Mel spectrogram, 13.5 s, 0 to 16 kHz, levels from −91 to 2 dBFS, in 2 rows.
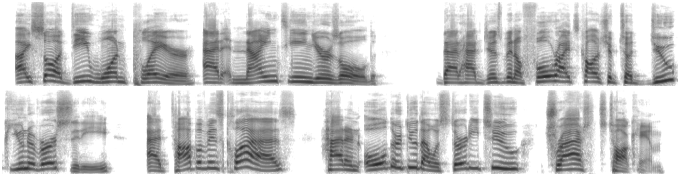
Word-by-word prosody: I 190 +2 +2
saw 235 +3 +1
a - - 0
D1 195 +2 0
player 145 -9 0
at 170 -4 0
19 200 +6 0
years 170 -3 +1
old 110 -8 0 0.7
that 165 -1 +1
had 155 -3 -2
just 175 +1 -3
been 190 - +2
a 155 - +1
full-ride 205 +3 +2
scholarship 195 -4 -2
to - - 0
Duke 190 - 0
University 215 - -1 0.3
at - - -1
top 265 - +1
of 265 0 -2
his 265 -2 -3
class, 220 - +1 0.2
had 205 0 +1
an 190 -3 -2
older 235 +8 +3
dude 290 -1 0
that 185 - +3
was 160 - -5
32 250 +1 +1 0.2
trash 210 0 +3
t - - -13
talk - - -1
him. - - -10
195 Hz, 155 wpm, -23 LUFS, 165-230 Hz, 0.7 s, older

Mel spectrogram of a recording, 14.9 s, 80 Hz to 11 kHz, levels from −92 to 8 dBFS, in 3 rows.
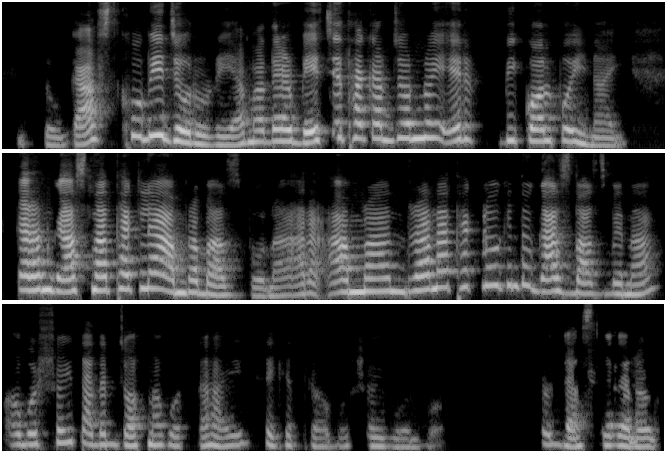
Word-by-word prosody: এ - - -19 0.2
তো 180 - -11 0.2
গাছ 295 +10 +1 0.2
খুবই 375 +1 +4
জরুরি। 195 -7 +3
আমাদের 245 +2 +1
বেঁচে 250 +8 +4
থাকার 320 -2 +2
জন্য 325 -1 +4 0.2
এর 290 - +1 0.3
বিকল্পই 265 -3 +1
নাই। 165 -1 -10 0.5
কারণ 310 0 +6
গাছ 275 +2 +4
না 295 - +8
থাকলে 330 +1 +1 0.2
আমরা 255 0 +2
বাঁচব 195 0 -4 0.2
না। - - -9
আর 225 - -6 0.3
আমরা 275 +2 +2
না 360 - +2
থাকলেও 375 +2 -4
কিন্তু 410 0 -3
গাছ 275 +1 +3
বাঁচবে 225 -1 -5
না। 220 - -3 0.3
অবশ্যই 240 +4 -5
তাদের 230 -1 -5
যত্ন 210 +2 -3
করতে 200 -1 -13
হয়। 200 +1 -6 0.2
সেক্ষেত্রে 210 -3 -11
অবশ্যই 195 0 -12
বলব। 175 0 -15 0.8
তো - - -12 0.2
গাছ 195 +1 -4
লাগানো 210 -3 -3
245 Hz, 155 wpm, -22 LUFS, 205-290 Hz, 0.8 s, না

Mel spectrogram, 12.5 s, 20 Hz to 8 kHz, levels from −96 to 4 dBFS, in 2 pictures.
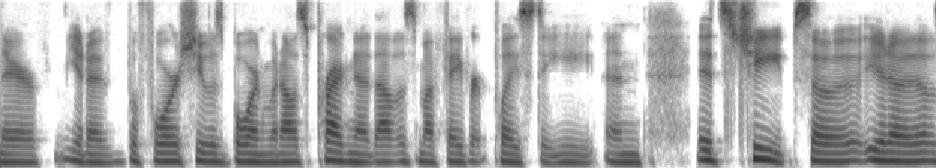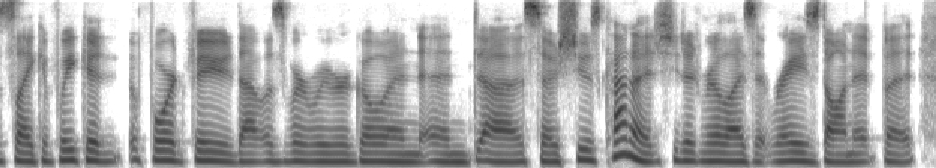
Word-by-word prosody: there, 135 -1 -5
you 170 -5 -5
know, 135 -1 -5
before 150 +2 -6
she 155 +2 0
was 145 -1 -4
born, 140 +1 -4
when 140 0 -6
I - - -1
was 140 -1 +6
pregnant, 145 -4 -2
that 140 0 -5
was 150 0 -4
my 140 -1 -5
favorite 140 0 -8
place 140 -4 +3
to 140 - -5
eat, 135 +1 -11
and 135 -2 -7 0.4
it's 170 -4 +8
cheap, 180 -8 +3
so, 150 0 +5
you 170 -1 -1
know, 150 -1 0
it 155 - -3
was 155 +1 +6
like 150 -3 -2
if 150 -2 -9
we 175 0 0
could 155 -3 -4
afford 170 -4 -5
food, 160 -4 0
that 145 -1 -4
was 145 -1 0
where 150 -1 -6
we 150 - -4
were 145 0 -5
going, 145 -2 -4
and, 140 0 -7
uh, 140 -3 -2
so 145 0 +8
she 160 +7 +3
was 170 -3 +2
kinda, 240 - -1
she 145 +4 -2
didn't 160 -1 -5
realize 145 -2 +2
it, 140 - -10
raised 150 -2 0
on 135 0 -3
it, 140 0 -8
but 140 -1 -7
145 Hz, 250 wpm, -21 LUFS, 140-155 Hz, 0.4 s, it's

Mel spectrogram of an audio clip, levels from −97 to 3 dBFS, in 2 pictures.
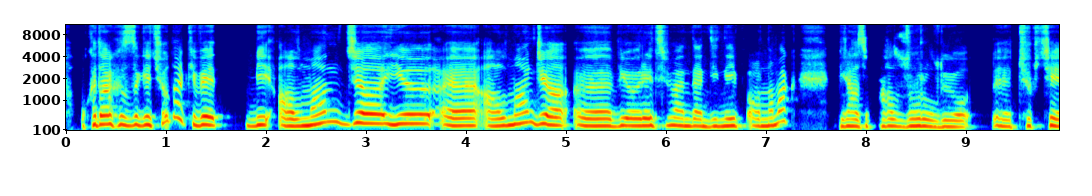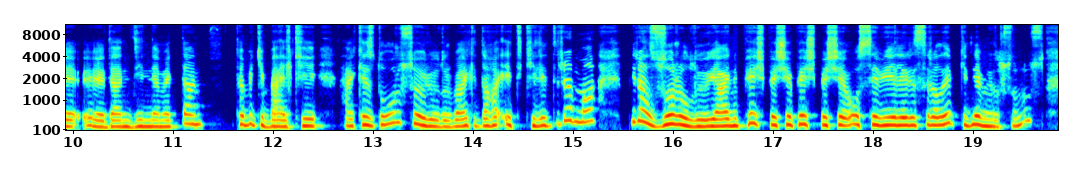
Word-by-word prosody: o - - -12
kadar 265 +1 +3
hızlı 250 0 0
geçiyorlar 250 - -2
ki 245 -4 -3
ve 245 -2 +4 0.3
bir 240 +4 +1
Almanca'yı, 285 +4 +3
eee, 225 -1 +3
Almanca, 245 +3 +1
eee, 220 -2 +2
bir 230 - +1
öğretmenden 220 -1 +1
dinleyip 215 +1 0
anlamak 225 +11 -1 0.4
birazcık 205 -1 -2
daha 210 +1 -2
zor 210 +2 +1
oluyor, 190 -2 -2 0.2
eee, 205 -4 -4
Türkçe 215 0 -2
eee, 195 -6 -2
den 195 -2 -2
dinlemekten. 195 +7 -2 0.3
Tabii 260 -1 -2
ki 230 -5 -2
belki 200 +2 -1 0.2
herkes 220 +1 -2
doğru 290 +5 -3
söylüyordur, 205 -10 0
belki 210 0 -2
daha 220 +2 -1
etkilidir 230 - -3
ama 360 -1 -4 0.4
biraz 345 -8 +1
zor 260 +7 +4
oluyor. 200 -5 +4
Yani, 215 +1 +3
peş 285 +2 -4
peşe, 250 0 0
peş 265 +1 -1
peşe 240 -1 +1
o 260 +1 +1
seviyeleri 240 -1 +3
sıralayıp 255 +3 -1
gidemiyorsunuz. 230 - -1
230 Hz, 140 wpm, -17 LUFS, 210-260 Hz, 0.4 s, ve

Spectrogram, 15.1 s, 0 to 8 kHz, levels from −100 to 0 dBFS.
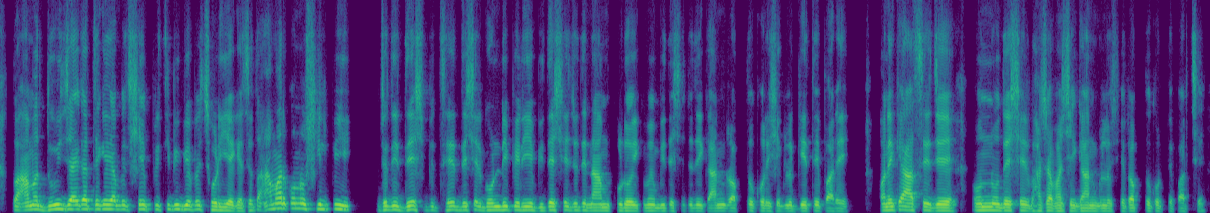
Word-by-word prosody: তো - - -9
আমার 155 +3 +3
দুই 160 +4 +6
জায়গা 165 +1 +5
থেকেই 165 0 +3
আমি 155 0 -1
সে 165 - 0
পৃথিবীব্যাপী 155 0 0
ছড়িয়ে 120 -4 +3
গেছে। 105 +3 -2
তো - - -4
আমার 190 +4 +4
কোন 190 0 0 0.2
শিল্পী 170 0 +1 0.5
যদি 140 +1 +2 0.2
দেশ 145 -1 +3
বি 130 - -8
ছেড়ে 130 - -1 0.2
দেশের 130 +2 -1
গণ্ডি 130 +1 +3
পেরিয়ে 130 -1 +2
বিদেশে 130 +3 0
যদি 125 0 -2
নাম 115 0 +2
কুড়োয় 110 -1 +3
কিংবা 110 +1 -1
বিদেশে 105 -1 -6
যদি 110 0 -2
গান 100 +1 -1
রপ্ত - - -4
করে 105 -2 -2
সেগুলো 100 +1 -3
গেতে 110 0 0
পারে। 100 0 -2 0.5
অনেকে 130 +3 +2
আছে 125 +1 0
যে 115 0 +6 0.4
অন্য 125 +1 +4 0.2
দেশের 115 0 +1
ভাষাভাষী 105 -1 -1
গানগুলো 100 -1 -1
সে - - -13
রপ্ত - - -2
করতে - - -7
পারছে। - - -8
130 Hz, 180 wpm, -24 LUFS, 110-150 Hz, 0.5 s, দুই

